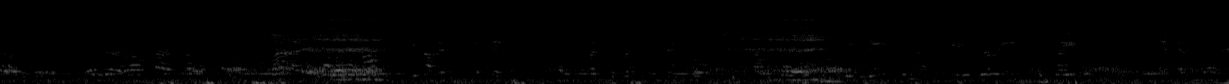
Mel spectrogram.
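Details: Rough snoring breaths about 13 a minute, with louder rattling snores and faint talk or TV in the background: snoring.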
